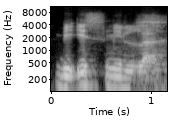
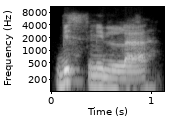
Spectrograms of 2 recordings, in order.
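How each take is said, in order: First: An extra 'i' vowel is sounded before 'smillah'. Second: The word is linked with no extra vowel. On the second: "karena dia wasal ya? Langsung masuk"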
